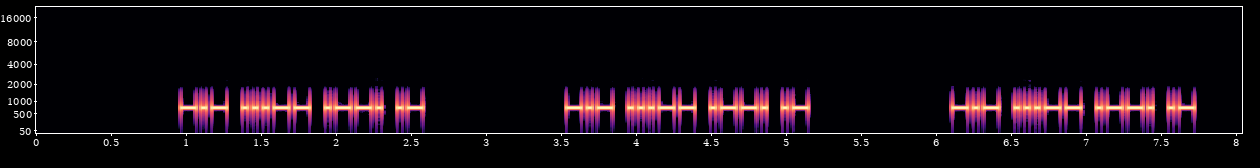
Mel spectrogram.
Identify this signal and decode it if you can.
Morse code, heard as a keyed tone, about 34 wpm, 700 Hz. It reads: K3PA K3PA K3PA
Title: Easy Call Signs Repeated 3x - 35wpm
